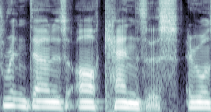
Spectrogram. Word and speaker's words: Arkansas: Well, it's actually an Indian name. It means downstream people, and the Indians say Arkansas. It's not spelled that way, but if you spell it phonetically the way they spoke it, it's Arkansas. Gee, thank you.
